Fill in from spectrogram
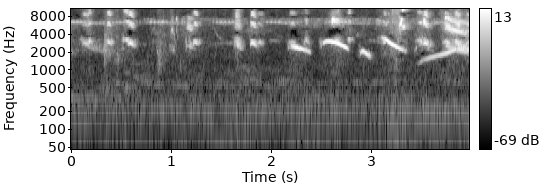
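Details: Song of a green-winged saltator meant to warm up a quiet bird: scattered chirps give way to louder clear slurred whistles, mostly falling, ending in a rising sweep.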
